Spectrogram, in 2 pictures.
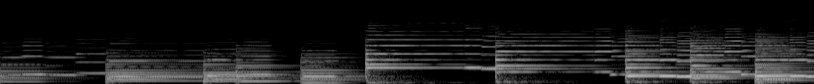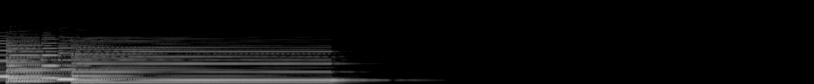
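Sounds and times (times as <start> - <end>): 
piano: 0.0 - 12.0
clarinet: 0.0 - 12.1.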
